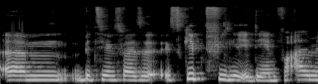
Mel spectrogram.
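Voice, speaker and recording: In a normal speaking voice, a woman talks at a moderate pace and medium pitch with fairly even intonation. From Germany, near Frankfurt (Hesse). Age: 30s. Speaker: startup co-founder. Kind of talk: podcast interview.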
